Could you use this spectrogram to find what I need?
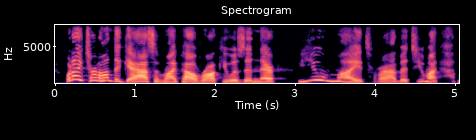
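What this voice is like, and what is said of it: Inconsistent put-on Irish accent. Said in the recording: “My Irish accent comes and goes in waves.”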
